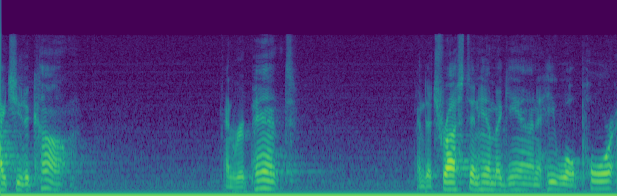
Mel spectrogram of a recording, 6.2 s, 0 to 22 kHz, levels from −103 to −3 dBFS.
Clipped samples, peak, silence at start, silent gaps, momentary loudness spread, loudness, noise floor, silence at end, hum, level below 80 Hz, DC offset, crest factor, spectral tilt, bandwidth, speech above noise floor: under 0.1%; -8 dBFS; 0 s; none; 16 LU; -30 LUFS; -55 dBFS; 0 s; 60 Hz at -55 dBFS; -56 dBFS; 3%; 22 dB; -7.5 dB/octave; 11 kHz; 25 dB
